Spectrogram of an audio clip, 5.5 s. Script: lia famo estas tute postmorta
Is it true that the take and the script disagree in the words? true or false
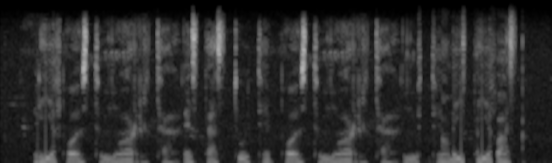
true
